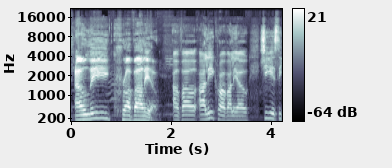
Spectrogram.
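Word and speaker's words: Auliʻi Cravalho: It's Ali Carvalho.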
